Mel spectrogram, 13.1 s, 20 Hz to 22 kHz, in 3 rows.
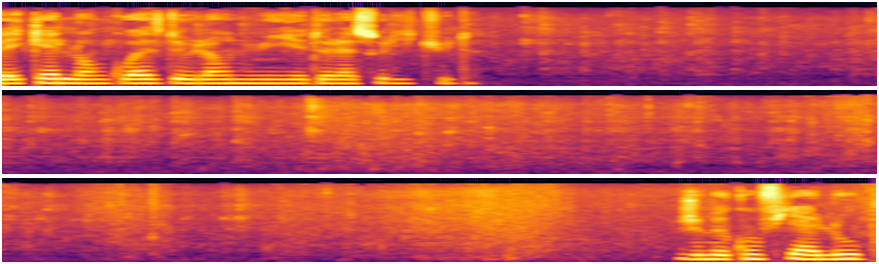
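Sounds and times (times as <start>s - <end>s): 
speech: 0.0s - 2.5s, 12.2s - 13.1s
ocean waves surging: 5.7s - 13.1s.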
